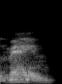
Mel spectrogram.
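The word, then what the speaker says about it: 馬: There's the head, neck, body, and tail, the mane, and 4 legs. And that's pronounced ma in Mandarin. Ma, it's also pronounced ma in Cantonese.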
